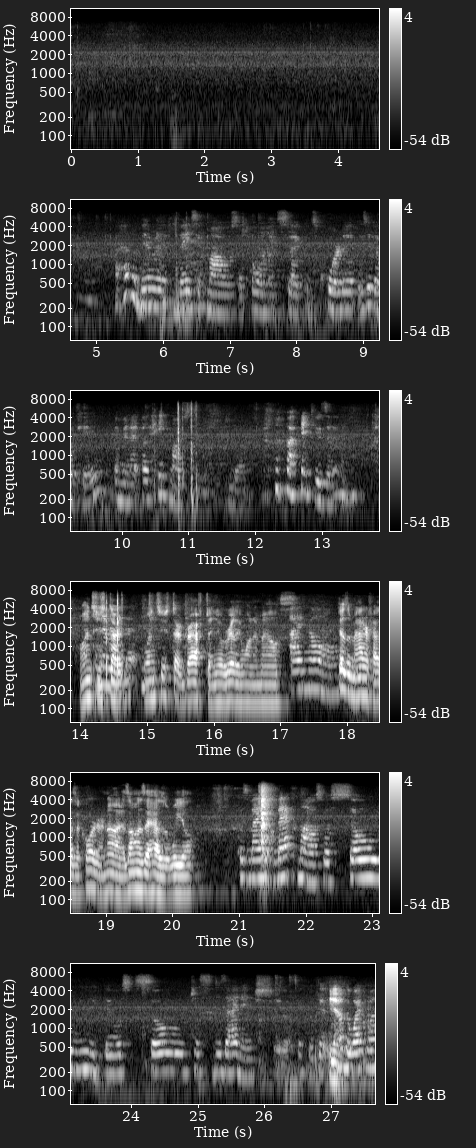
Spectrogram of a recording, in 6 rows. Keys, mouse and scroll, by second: 6.0 m, 6.5 click, 8.0-8.4 scroll down 2, 9.2 click, 10.1-11.3 typing, 11.9 click, 14.1 Escape, 14.3 Escape.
